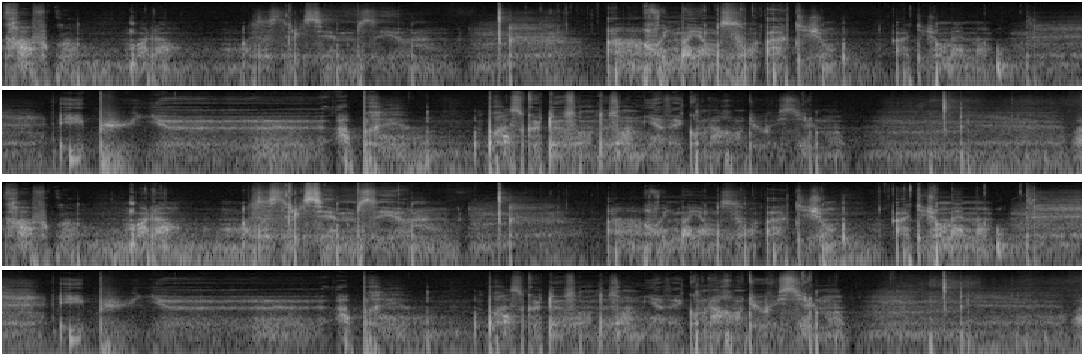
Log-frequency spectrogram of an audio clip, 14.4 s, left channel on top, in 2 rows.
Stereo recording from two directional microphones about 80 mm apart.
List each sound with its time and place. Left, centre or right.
0.0 s whispering: centre
0.8 s whispering: right
3.4 s whispering: left
5.5 s whispering: right
7.5 s whispering: left
11.9 s whispering: right
13.3 s a sound: centre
